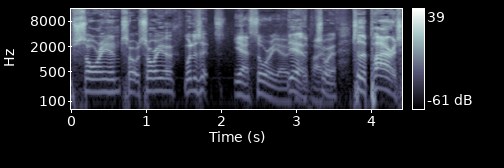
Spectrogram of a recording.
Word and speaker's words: Soria: They've traded Price to Toronto, Cespedes to the Mets, and how do you pronounce the reliever's name? Soria? What is it? Yeah, Soria.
